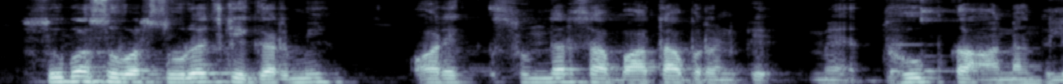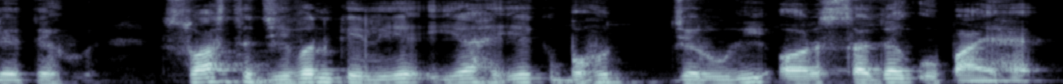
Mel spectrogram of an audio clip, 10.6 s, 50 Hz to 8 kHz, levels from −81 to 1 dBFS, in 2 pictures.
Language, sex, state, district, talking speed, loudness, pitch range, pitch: Hindi, male, Bihar, Gopalganj, 165 wpm, -18 LUFS, 110-140 Hz, 130 Hz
